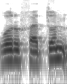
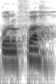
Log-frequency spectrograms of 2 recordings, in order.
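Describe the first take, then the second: First: The word ends in a full -tun syllable. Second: The word ends in a plain open vowel. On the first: This is the word's full underlying form. "ये असल में गुरफ़तुन और हुजरतुन है" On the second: The speaker stops after the word. "रुकते हैं तो वो हा हो जाता है"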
